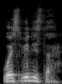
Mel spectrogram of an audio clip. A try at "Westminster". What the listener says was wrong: You said Westminsta. Why you chewing the Why you chewing the words?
